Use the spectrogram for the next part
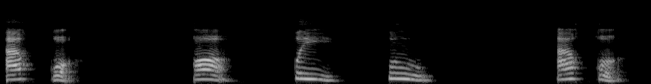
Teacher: you will feel that the back of the tongue or the root of the tongue is touching the soft part. So you will feel a little bit of spongy fleshiness. · Qaf is going to be the tongue touching the soft part. Kaf is going to be touching the hard part.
